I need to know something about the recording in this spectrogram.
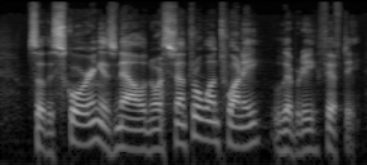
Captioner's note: none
